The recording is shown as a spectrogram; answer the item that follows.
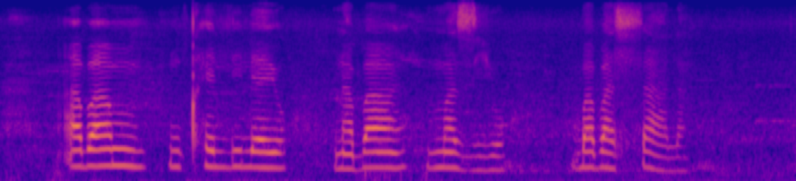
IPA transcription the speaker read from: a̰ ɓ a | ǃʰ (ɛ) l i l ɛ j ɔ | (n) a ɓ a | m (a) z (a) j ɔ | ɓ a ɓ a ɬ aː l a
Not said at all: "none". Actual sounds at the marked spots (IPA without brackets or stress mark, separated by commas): e, n, a, i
